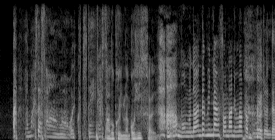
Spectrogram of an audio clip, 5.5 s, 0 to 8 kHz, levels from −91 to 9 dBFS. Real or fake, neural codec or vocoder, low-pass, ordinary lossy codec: fake; codec, 16 kHz, 8 kbps, FreqCodec, larger model; none; none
